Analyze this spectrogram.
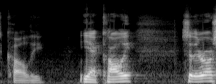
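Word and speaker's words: Kali: I'm pretty sure it's Callie.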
